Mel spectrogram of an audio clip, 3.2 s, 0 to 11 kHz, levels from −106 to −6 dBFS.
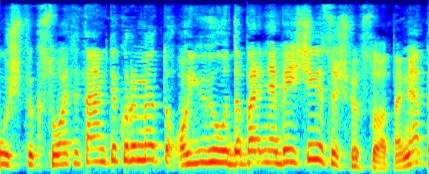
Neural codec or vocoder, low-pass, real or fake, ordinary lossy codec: vocoder, 24 kHz, 100 mel bands, Vocos; 9.9 kHz; fake; AAC, 48 kbps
